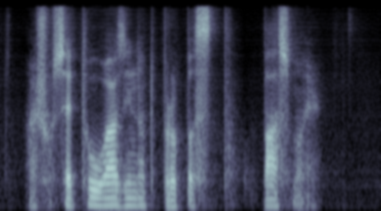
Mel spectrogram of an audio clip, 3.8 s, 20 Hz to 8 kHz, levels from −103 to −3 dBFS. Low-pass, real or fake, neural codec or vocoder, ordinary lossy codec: 7.2 kHz; fake; codec, 16 kHz, 0.3 kbps, FocalCodec; MP3, 64 kbps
